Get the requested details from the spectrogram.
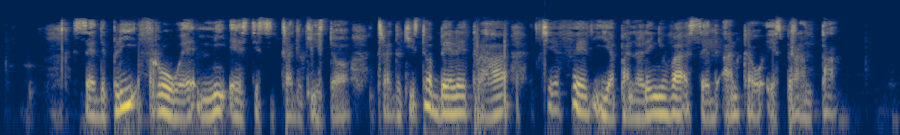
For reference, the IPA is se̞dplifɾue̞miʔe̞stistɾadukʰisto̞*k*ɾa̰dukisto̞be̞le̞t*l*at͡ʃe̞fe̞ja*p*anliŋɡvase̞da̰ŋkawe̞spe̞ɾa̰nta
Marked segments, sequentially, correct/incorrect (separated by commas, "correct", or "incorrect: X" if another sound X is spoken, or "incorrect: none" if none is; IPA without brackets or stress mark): incorrect: t, incorrect: ɾ, correct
